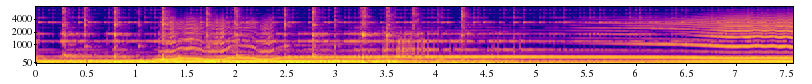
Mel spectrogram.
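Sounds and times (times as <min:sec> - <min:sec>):
EBow kalimba: 0:00.0 - 0:07.4.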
